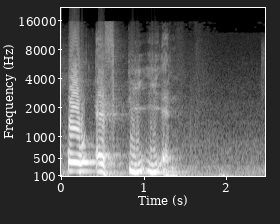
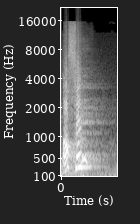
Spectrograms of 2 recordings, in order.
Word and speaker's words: often: n some will say often some will say often previously it was often then it became awesome no many people are saying often is correct t is not silent it should be pronounced some say t sign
